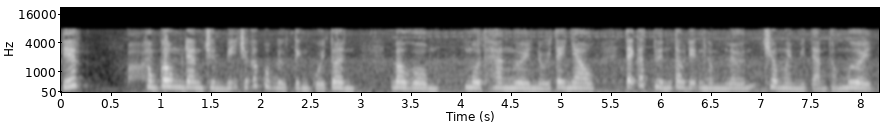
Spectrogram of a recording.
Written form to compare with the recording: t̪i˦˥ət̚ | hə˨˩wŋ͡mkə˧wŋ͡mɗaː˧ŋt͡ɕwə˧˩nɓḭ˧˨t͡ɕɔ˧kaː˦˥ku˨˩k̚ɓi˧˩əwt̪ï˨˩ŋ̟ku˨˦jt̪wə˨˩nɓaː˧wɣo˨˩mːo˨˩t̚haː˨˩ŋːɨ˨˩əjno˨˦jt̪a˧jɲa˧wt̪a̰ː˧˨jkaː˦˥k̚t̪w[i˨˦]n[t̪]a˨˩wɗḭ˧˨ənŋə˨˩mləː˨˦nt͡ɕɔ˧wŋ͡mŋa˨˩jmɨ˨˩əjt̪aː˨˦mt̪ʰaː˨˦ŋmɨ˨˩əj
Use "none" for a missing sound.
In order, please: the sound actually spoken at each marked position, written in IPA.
i˨˦, t̪

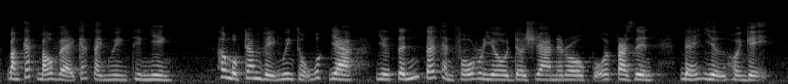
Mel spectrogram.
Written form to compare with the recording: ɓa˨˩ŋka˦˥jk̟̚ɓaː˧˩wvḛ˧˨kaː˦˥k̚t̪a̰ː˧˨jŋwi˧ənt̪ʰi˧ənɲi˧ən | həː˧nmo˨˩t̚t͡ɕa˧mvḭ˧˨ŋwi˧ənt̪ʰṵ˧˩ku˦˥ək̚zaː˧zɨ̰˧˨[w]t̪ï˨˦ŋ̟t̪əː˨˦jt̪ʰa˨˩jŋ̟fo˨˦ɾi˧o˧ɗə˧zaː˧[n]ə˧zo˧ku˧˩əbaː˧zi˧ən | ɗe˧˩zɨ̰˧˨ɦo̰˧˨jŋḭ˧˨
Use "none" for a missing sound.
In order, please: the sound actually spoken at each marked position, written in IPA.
none, n

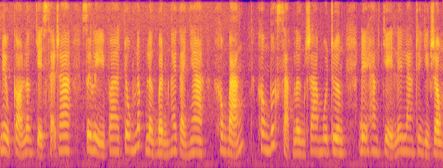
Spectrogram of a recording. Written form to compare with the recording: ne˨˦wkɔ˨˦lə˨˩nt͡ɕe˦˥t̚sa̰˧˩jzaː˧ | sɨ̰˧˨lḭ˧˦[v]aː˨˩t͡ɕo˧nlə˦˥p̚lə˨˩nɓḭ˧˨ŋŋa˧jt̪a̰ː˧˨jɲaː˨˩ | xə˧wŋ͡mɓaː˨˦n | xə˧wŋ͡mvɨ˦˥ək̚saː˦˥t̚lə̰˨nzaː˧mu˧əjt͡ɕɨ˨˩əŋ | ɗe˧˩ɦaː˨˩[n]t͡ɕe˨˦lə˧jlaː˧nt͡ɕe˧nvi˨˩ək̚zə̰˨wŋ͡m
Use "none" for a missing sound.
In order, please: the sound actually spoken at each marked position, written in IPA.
v, ŋ

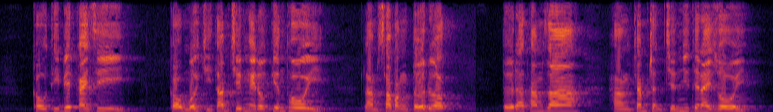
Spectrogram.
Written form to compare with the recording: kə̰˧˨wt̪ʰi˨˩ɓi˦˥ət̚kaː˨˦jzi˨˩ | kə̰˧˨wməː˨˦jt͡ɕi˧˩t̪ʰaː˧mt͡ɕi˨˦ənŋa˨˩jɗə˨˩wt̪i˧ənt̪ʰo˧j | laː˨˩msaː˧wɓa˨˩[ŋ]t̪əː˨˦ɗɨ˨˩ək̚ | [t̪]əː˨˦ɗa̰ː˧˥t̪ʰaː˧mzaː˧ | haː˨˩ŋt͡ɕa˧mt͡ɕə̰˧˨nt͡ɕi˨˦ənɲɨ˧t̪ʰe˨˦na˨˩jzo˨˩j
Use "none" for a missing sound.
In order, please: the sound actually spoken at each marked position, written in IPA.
ŋ, t̪

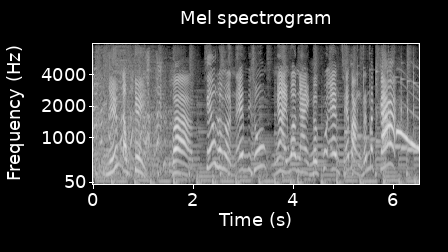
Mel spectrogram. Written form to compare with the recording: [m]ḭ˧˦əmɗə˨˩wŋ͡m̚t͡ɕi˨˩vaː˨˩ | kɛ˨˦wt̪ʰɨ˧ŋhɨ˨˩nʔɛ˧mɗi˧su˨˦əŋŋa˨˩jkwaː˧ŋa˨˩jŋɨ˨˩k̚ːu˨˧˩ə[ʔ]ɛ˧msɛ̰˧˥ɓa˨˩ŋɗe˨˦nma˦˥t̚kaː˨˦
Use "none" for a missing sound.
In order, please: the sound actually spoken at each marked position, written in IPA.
ɲ, ʔ

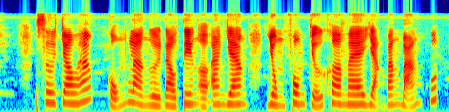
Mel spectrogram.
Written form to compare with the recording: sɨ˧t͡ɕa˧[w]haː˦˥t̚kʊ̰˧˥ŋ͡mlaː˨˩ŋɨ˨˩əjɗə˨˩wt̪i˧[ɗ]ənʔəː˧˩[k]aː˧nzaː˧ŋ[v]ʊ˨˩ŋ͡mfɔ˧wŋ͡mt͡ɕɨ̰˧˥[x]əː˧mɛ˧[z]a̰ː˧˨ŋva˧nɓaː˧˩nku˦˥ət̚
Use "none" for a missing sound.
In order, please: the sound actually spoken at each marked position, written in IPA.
w, none, ʔ, z, x, z

